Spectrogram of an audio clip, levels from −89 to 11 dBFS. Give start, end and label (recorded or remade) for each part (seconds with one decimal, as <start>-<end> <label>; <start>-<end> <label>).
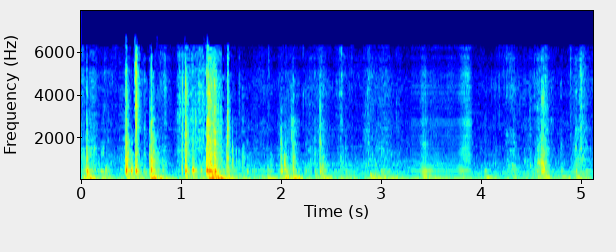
0.0-3.3 recorded; 3.3-3.9 remade; 3.9-5.1 recorded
